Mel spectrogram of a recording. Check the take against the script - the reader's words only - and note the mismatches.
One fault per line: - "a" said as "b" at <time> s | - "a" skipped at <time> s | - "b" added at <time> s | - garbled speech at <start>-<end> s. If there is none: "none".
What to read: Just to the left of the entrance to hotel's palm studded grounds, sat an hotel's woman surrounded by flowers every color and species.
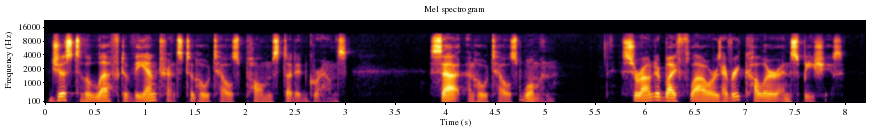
none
